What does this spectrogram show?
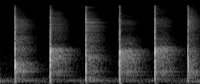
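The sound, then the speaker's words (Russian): Six crisp hand claps in a steady, evenly spaced rhythm, fairly loud, each one a sharp slap with a quick decay. No voices accompany them. “Я же испугался, потому что в Беларуси, если вы хлопаете, это может очень неоднозначно восприниматься.”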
